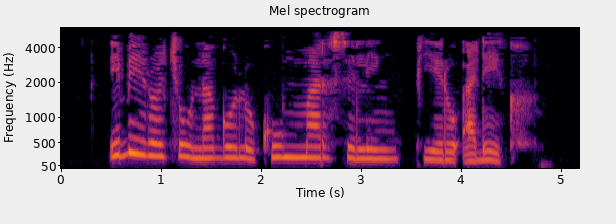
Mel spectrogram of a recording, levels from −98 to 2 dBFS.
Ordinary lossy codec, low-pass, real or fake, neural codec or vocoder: MP3, 24 kbps; 5.4 kHz; real; none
